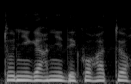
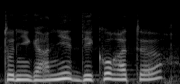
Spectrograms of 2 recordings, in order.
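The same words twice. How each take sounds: First: The voice falls at the end like a statement. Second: The voice rises at the end like a question. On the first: It is stated as a plain fact. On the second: It is put as an open question. "avec une autre intonation"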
